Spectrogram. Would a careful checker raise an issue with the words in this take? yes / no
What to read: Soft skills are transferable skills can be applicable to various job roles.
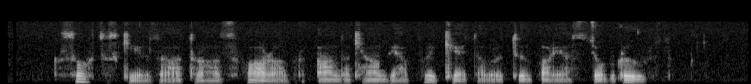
yes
